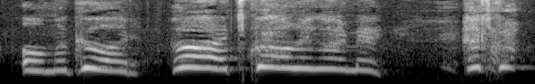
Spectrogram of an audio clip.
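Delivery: freaked out by a spider; screaming at a spider. Real, not acted. Something crawling on him.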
